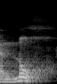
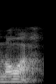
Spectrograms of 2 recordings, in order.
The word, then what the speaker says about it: Noah: Noah Noah Ini ya bahasa Indonesianya Nuh begitu ya tetapi sebetulnya adalah Noah karena ada dari dua huruf ingat ya bacanya dari kanan no Noah ya Noah yaitu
